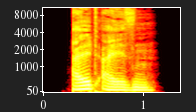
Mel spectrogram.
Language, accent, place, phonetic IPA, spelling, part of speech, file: German, Germany, Berlin, [ˈaltˌʔaɪ̯zn̩], Alteisen, noun, De-Alteisen.ogg
- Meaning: scrap iron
